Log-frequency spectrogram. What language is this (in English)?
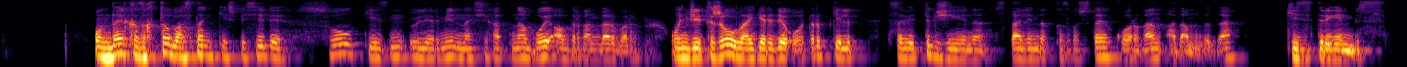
Kazakh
